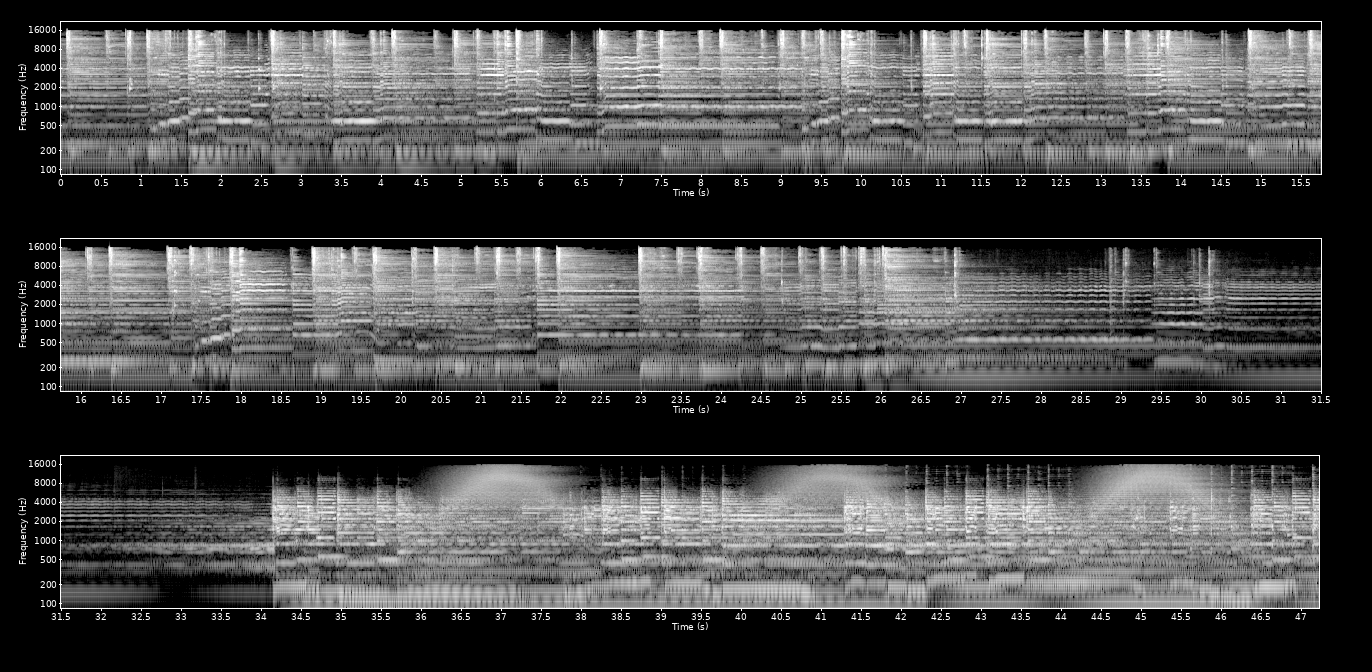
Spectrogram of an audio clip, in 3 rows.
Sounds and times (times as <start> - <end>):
Music: 0.0 - 47.2.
